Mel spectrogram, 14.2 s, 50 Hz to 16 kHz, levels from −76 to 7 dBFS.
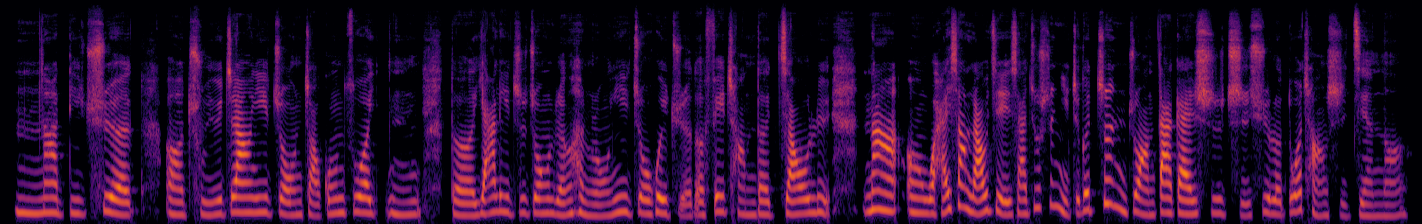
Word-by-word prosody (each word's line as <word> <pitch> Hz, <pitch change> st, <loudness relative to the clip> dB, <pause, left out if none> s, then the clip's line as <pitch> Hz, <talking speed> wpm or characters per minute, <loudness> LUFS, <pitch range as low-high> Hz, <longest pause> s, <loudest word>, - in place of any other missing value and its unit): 嗯， 230 Hz, -2 st, -4 dB
那 240 Hz, +1 st, +1 dB
的 225 Hz, +1 st, -9 dB
确， 220 Hz, -5 st, +3 dB, 0.3 s
嗯， 210 Hz, -3 st, -2 dB
处 205 Hz, +1 st, -2 dB
于 210 Hz, +2 st, -4 dB
这 225 Hz, +3 st, +2 dB
样 245 Hz, 0 st, +6 dB
一 245 Hz, 0 st, -3 dB
种 210 Hz, -2 st, -2 dB
找 190 Hz, -4 st, -2 dB
工 225 Hz, +4 st, -5 dB
作， 240 Hz, 0 st, +1 dB, 0.2 s
嗯， 210 Hz, 0 st, -8 dB, 0.3 s
的 195 Hz, -3 st, 0 dB
压 245 Hz, +5 st, +1 dB
力 255 Hz, -1 st, -4 dB
之 235 Hz, +1 st, -5 dB
中， 230 Hz, +1 st, -2 dB
人 205 Hz, 0 st, -2 dB
很 240 Hz, -1 st, -3 dB
容 185 Hz, 0 st, -7 dB
易 250 Hz, +2 st, -3 dB
就 220 Hz, 0 st, -1 dB
会 230 Hz, +1 st, +3 dB
觉 185 Hz, -, -6 dB
得 205 Hz, -, -4 dB
非 250 Hz, +5 st, -2 dB
常 215 Hz, -3 st, -3 dB
地 210 Hz, 0 st, -3 dB
焦 215 Hz, +2 st, +3 dB
虑。 235 Hz, -2 st, -4 dB, 0.3 s
那， 270 Hz, 0 st, +5 dB
嗯， 235 Hz, -2 st, -1 dB
我 230 Hz, -, +4 dB
还 235 Hz, +3 st, +1 dB
想 330 Hz, 0 st, +4 dB
了 225 Hz, +1 st, +6 dB
解 245 Hz, -6 st, +1 dB
一 -, -, -2 dB
下， 220 Hz, 0 st, 0 dB
就 320 Hz, +9 st, -7 dB
是 360 Hz, +3 st, -5 dB
你 280 Hz, -10 st, -5 dB
这 220 Hz, -, -2 dB
个 280 Hz, -, +3 dB
症 305 Hz, -1 st, -1 dB
状 225 Hz, -5 st, +1 dB
大 240 Hz, +3 st, +6 dB
概 220 Hz, -2 st, +4 dB
是 230 Hz, 0 st, +1 dB
持 190 Hz, -2 st, +1 dB
续 235 Hz, +4 st, -1 dB
了 215 Hz, -2 st, -3 dB
多 255 Hz, +6 st, -2 dB
长 190 Hz, -8 st, -4 dB
时 195 Hz, -1 st, -2 dB
间 185 Hz, 0 st, 0 dB
呢？ 185 Hz, +3 st, -10 dB
225 Hz, 255 characters per minute, -24 LUFS, 205-245 Hz, 0.3 s, 样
